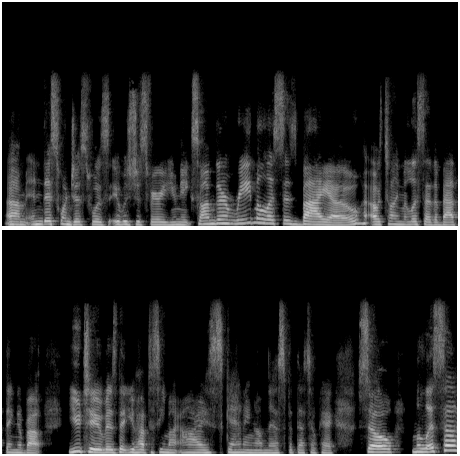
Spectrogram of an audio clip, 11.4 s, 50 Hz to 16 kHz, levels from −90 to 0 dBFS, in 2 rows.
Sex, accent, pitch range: female, American, 185-225 Hz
